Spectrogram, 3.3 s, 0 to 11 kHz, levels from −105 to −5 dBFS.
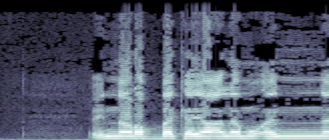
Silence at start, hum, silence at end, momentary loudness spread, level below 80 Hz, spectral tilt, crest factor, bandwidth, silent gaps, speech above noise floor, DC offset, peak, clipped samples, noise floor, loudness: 0.9 s; none; 0 s; 7 LU; -50 dBFS; -6 dB/octave; 12 dB; 10.5 kHz; none; 39 dB; 0.6%; 0 dBFS; 0.4%; -49 dBFS; -10 LUFS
